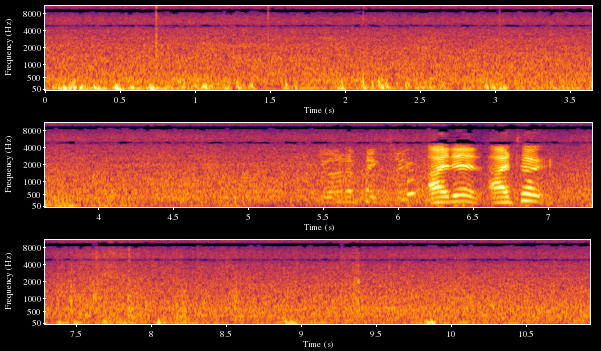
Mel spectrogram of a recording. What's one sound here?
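Water laps and splashes against rocks.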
